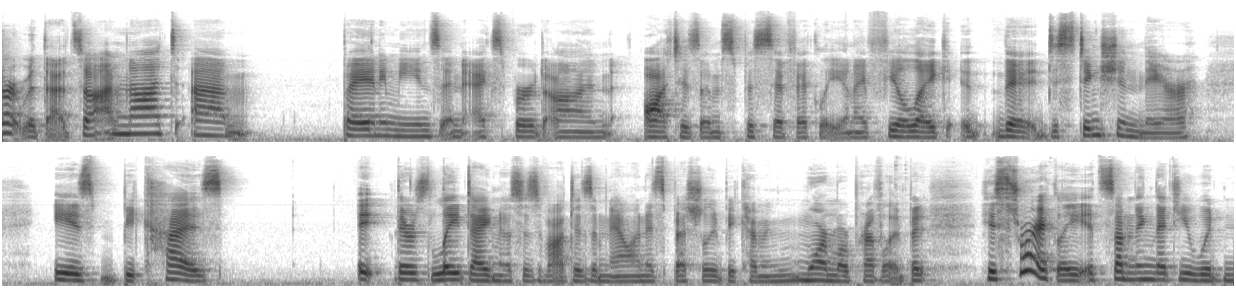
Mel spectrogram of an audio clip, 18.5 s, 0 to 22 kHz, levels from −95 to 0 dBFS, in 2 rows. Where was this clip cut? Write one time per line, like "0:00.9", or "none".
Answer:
0:12.2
